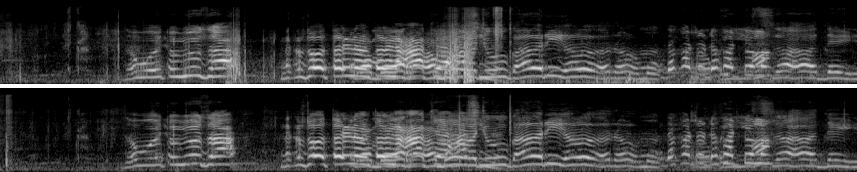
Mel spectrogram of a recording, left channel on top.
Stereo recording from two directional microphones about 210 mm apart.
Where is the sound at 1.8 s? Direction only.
40° right (ahead or behind).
